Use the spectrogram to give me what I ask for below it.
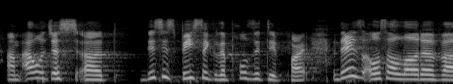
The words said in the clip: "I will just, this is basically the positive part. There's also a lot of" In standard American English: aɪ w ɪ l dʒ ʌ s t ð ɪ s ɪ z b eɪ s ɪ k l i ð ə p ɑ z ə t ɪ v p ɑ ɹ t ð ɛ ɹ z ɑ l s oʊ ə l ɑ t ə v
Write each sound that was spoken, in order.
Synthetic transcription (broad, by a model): aɪ w ɪ l dʒ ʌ s t ð ɪ s ɪ z b eɪ s ɪ k l i ð ə p ɑ z ə t ɪ v p ɑ ɹ t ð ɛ ɹ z ɑ l s oʊ ə l ɑ t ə v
